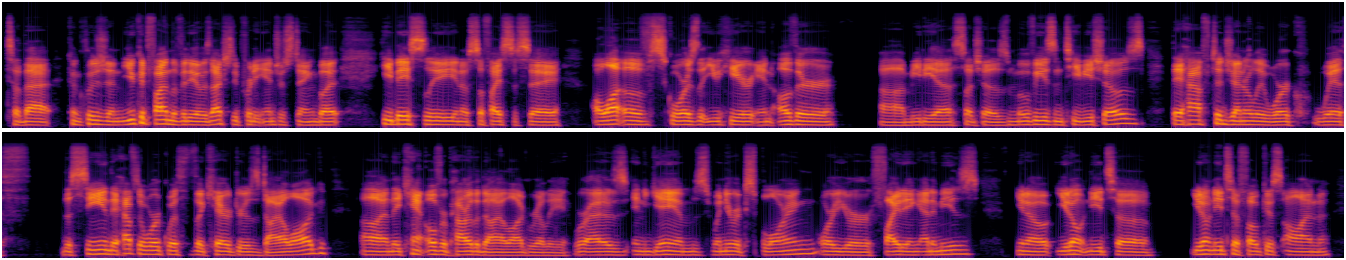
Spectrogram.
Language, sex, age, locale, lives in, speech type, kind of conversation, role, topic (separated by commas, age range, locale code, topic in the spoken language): English, male, 20-24, en-US, United States, conversation, unstructured, none, What habit are you proud of sticking with, and what helped you keep it going?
